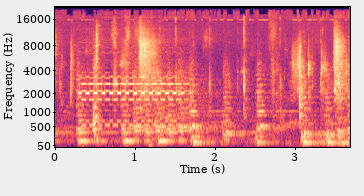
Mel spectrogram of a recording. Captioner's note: phone rings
